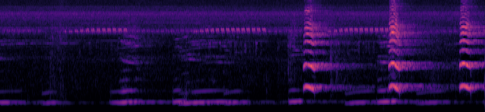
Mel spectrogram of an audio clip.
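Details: Siamangs in Sumatra, freed over a year earlier, sing a territorial song with the female backing the male: low drawn-out hoots and short rising notes, then, after three seconds, loud sharp whooping barks about once a second.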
